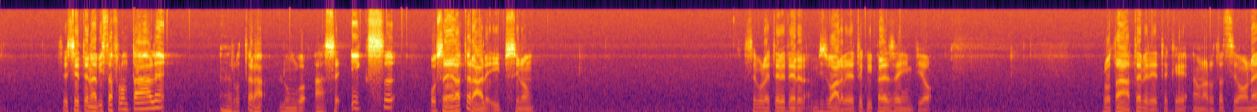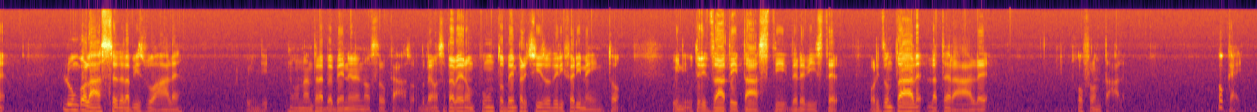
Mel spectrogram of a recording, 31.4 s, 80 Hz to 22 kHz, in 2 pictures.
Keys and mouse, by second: 0.7 KP_1, 1.5 click, 1.9 r, 6.4 click, 7.3 KP_7, 10.7 KP_0, 12.7 KP_5, 14.1 r, 17.8-21.8 middle drag, 19.4 KP_7, 21.8 KP_7, 22.4 KP_1, 28.9 KP_1, 29.2 KP_3.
